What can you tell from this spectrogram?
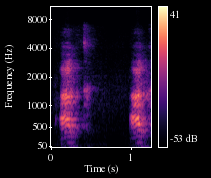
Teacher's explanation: Ak, there is no echoing sound there. So that means that vocal cords are set apart, and they are not together. They are not closer even. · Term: voiceless sound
